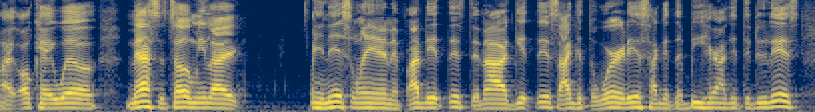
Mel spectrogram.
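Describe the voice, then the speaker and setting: On a very clean recording with a silent background, a man with an American accent speaks in a plain, everyday voice at a medium pitch, a moderate pace and fairly even intonation. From Saginaw, Michigan. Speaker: poet and author. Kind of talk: casual chat.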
